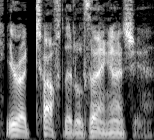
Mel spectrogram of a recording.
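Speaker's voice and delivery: mildly combative judge character; lightly voiced judge. A narrator's reading. Judge answering his visitor about his court, lightly voiced.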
